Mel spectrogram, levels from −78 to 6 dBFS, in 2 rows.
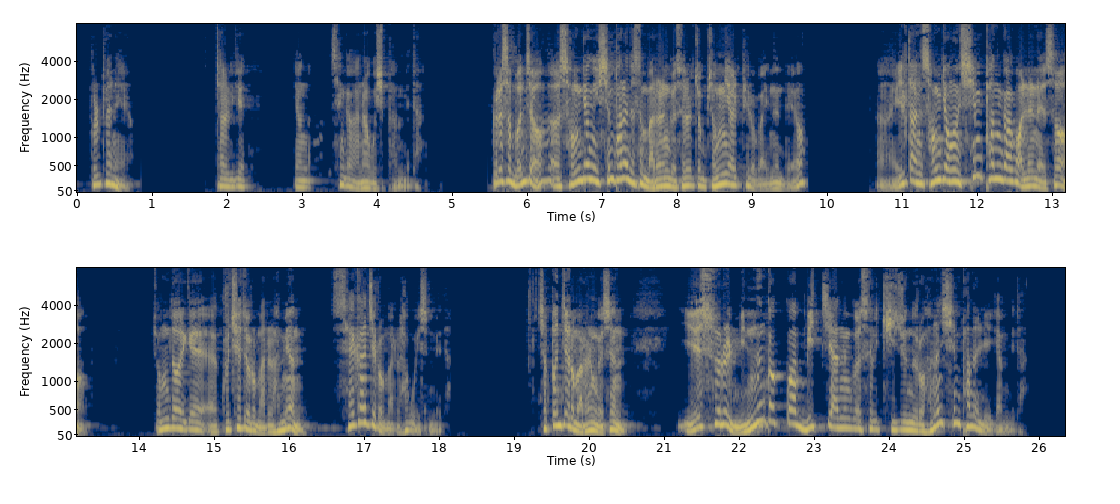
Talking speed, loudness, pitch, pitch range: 280 characters per minute, -16 LUFS, 145 Hz, 115-195 Hz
